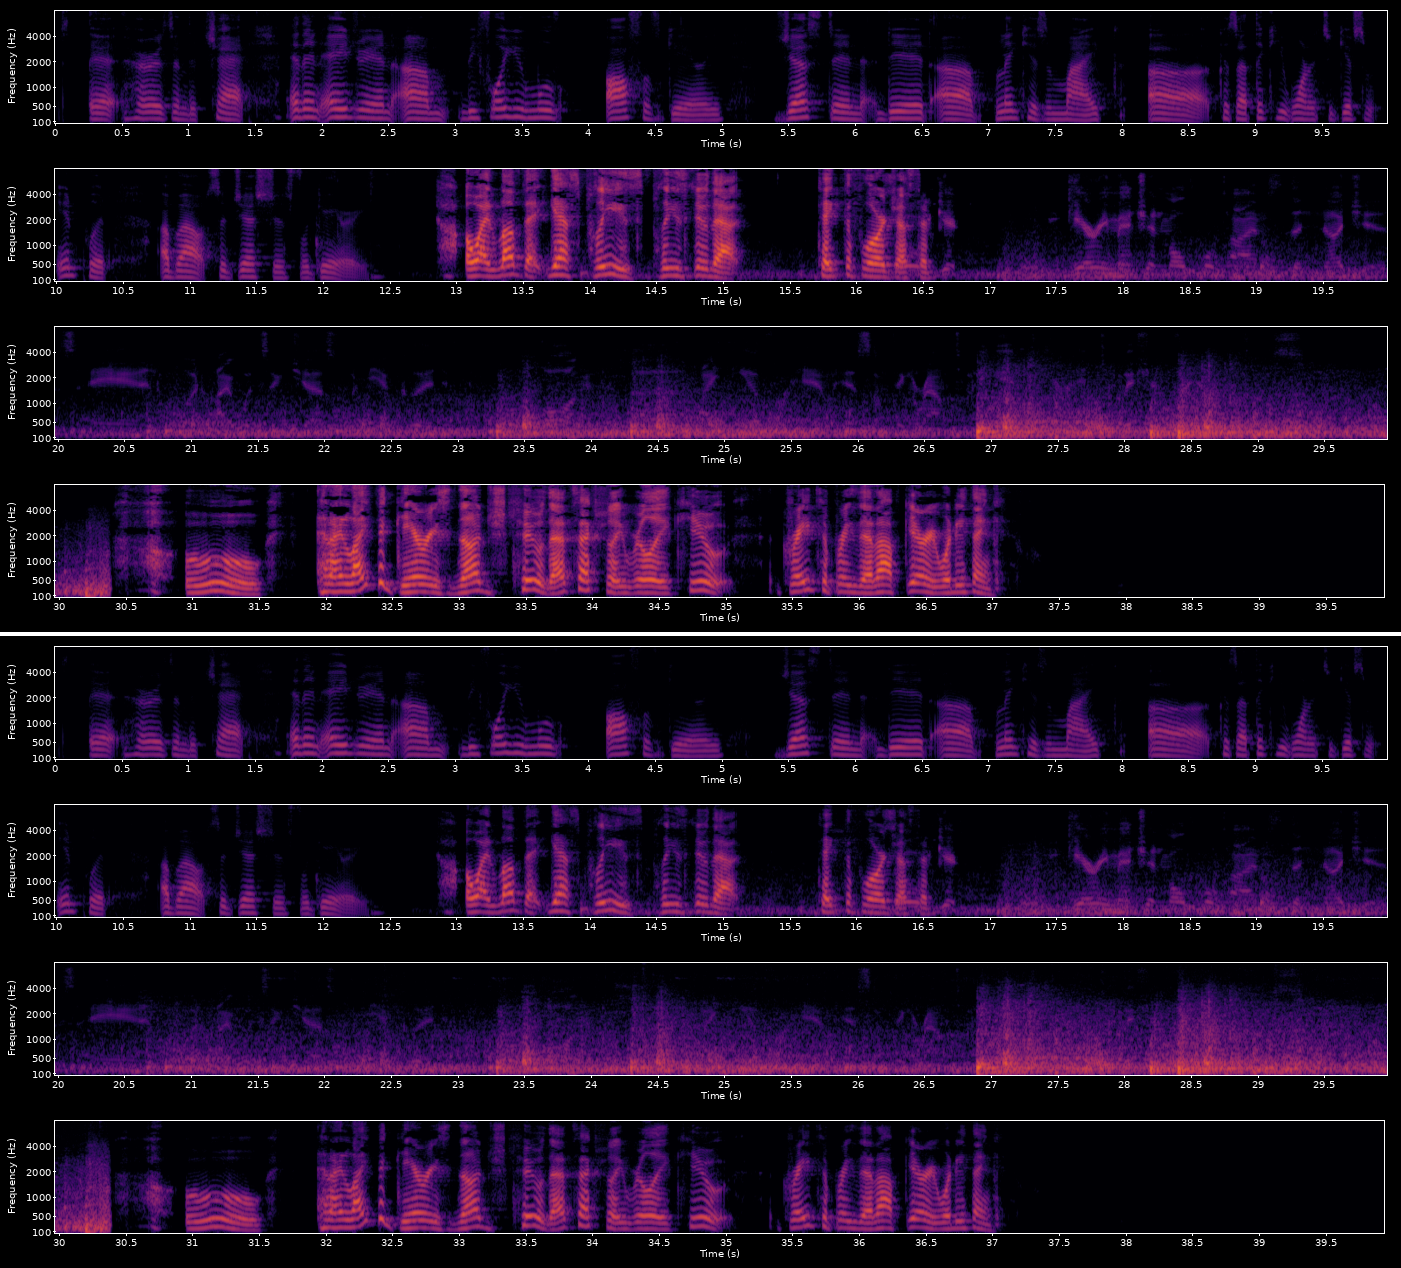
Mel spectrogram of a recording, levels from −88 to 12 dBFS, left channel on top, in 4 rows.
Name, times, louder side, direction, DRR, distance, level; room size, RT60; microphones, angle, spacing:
voice 1, 0.3-3.9 4.1-5.0 5.4-12.5, left 3 dB, 35° left, 1.0 m, -48 dB
voice 2, 12.9-15.1 15.7-16.4 30.4-31.5 31.9-35.0 35.4-37.1, left 7 dB, 60° left, 0.4 m, -32 dB
Fireworks, 13.9-14.9 15.1-30.4, right 2 dB, 40° right, 0.8 m, -42 dB
voice 3, 16.2-16.8 17.4-23.2 23.5-29.4, left 1 dB, 15° left, 4.7 m, -59 dB
head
